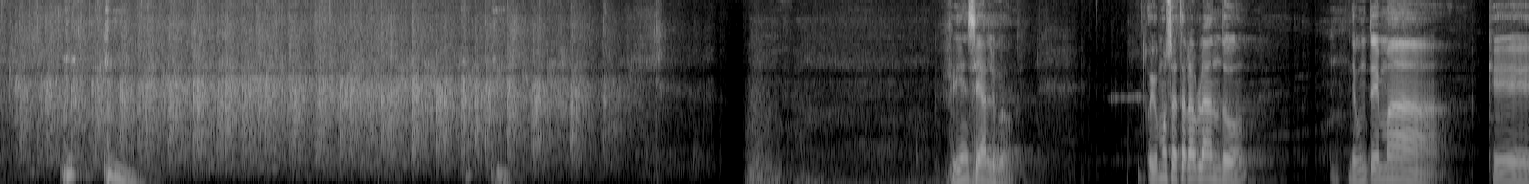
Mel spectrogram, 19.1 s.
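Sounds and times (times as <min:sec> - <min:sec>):
audience applause: 0:00.0 - 0:08.2
speech: 0:00.8 - 0:01.9, 0:12.0 - 0:12.8, 0:14.4 - 0:15.7, 0:16.9 - 0:19.1.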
